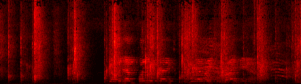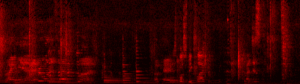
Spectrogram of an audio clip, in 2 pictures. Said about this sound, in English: Can I get you all to clap along for just a second?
